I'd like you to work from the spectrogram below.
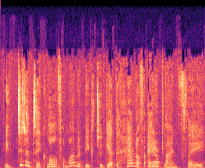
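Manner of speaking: plain reading voice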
